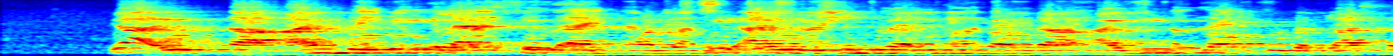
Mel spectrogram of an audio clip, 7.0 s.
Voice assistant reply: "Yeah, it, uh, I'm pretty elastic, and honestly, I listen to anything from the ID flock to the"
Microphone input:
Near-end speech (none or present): present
